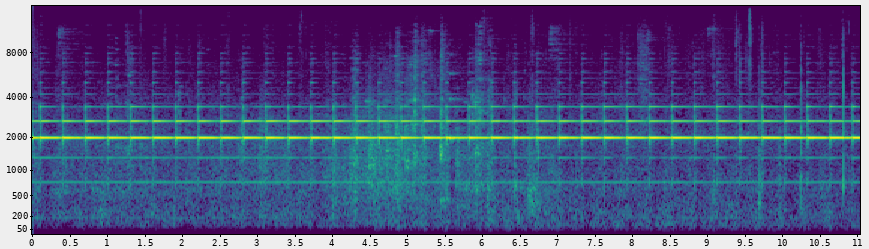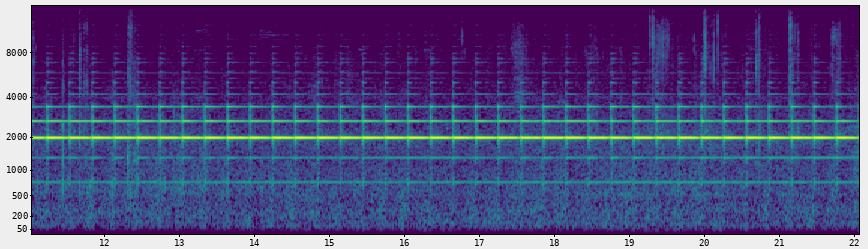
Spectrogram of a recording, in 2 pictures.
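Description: Diesel locomotives rumble as a freight train rolls slowly past.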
